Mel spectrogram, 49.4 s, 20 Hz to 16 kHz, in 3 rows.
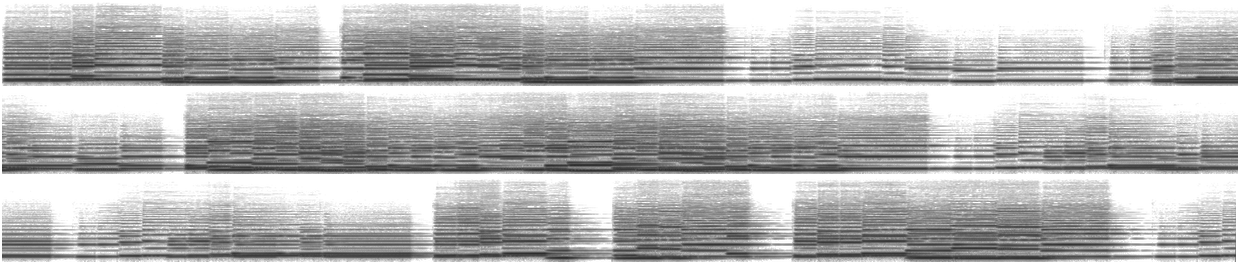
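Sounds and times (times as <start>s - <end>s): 
clarinet trio playing: 0.0s - 49.4s.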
